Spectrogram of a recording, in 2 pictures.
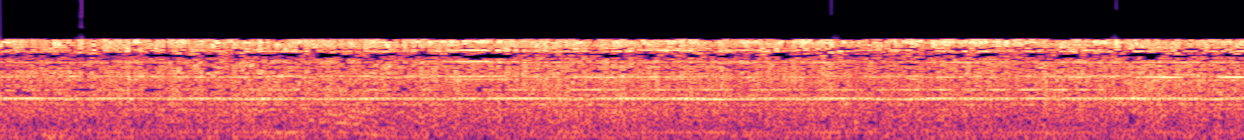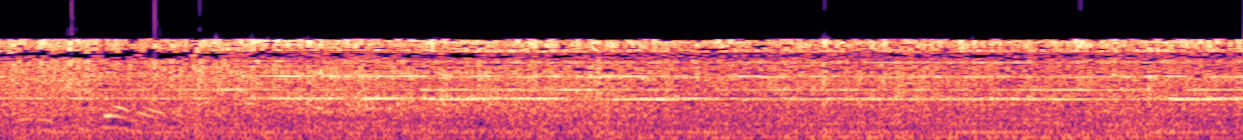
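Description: Loud, steady factory machinery running, a dense noise with a constant high-pitched whine over it.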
